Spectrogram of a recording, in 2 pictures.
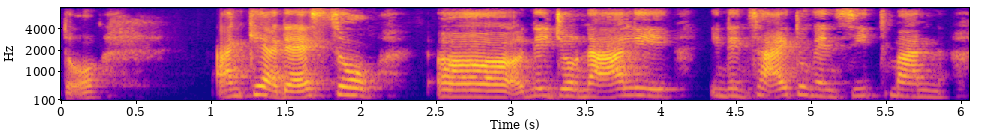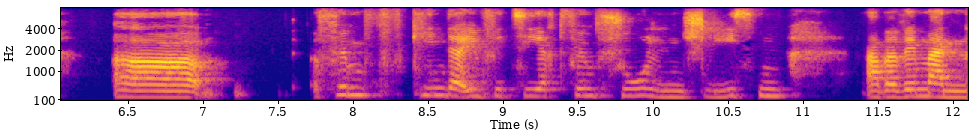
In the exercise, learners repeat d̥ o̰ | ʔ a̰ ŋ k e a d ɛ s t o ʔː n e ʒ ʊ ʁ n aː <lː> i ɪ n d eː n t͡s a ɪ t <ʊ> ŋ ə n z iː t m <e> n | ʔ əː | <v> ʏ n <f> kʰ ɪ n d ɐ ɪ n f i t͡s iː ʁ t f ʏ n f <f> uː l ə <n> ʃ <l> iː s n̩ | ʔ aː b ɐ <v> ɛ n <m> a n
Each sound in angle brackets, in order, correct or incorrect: incorrect: l, correct, incorrect: a, incorrect: f, correct, incorrect: ʃ, correct, correct, correct, correct

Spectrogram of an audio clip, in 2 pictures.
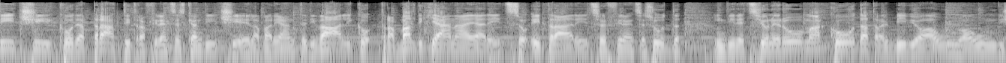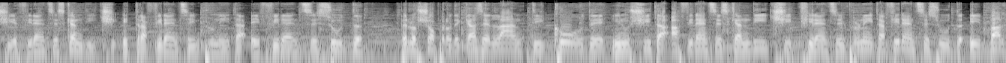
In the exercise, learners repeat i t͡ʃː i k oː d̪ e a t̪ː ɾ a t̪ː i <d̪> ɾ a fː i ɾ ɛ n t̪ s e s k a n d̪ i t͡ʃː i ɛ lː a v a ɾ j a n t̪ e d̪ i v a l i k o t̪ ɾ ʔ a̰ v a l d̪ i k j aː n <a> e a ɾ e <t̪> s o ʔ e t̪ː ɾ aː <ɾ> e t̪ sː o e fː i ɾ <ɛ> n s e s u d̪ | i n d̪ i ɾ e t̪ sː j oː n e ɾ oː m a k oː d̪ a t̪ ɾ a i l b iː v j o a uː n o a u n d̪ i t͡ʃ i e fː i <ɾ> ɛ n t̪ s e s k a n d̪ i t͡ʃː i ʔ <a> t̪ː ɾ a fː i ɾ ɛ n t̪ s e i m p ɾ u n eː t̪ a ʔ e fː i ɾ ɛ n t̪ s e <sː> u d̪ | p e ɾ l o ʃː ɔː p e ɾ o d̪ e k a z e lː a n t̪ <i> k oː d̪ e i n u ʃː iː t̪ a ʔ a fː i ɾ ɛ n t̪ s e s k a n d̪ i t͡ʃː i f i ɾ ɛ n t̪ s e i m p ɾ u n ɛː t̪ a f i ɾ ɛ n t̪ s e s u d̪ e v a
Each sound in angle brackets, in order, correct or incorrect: incorrect: t̪, correct, correct, correct, correct, correct, incorrect: e, incorrect: s, correct

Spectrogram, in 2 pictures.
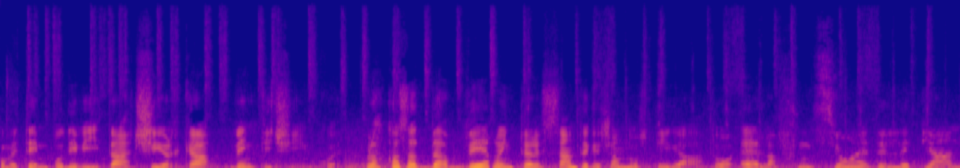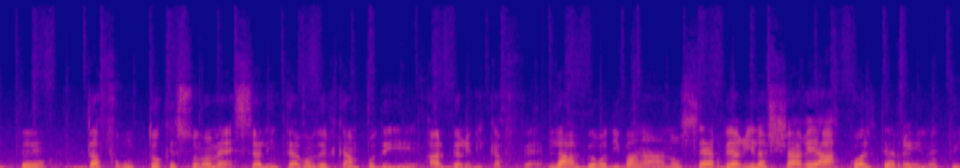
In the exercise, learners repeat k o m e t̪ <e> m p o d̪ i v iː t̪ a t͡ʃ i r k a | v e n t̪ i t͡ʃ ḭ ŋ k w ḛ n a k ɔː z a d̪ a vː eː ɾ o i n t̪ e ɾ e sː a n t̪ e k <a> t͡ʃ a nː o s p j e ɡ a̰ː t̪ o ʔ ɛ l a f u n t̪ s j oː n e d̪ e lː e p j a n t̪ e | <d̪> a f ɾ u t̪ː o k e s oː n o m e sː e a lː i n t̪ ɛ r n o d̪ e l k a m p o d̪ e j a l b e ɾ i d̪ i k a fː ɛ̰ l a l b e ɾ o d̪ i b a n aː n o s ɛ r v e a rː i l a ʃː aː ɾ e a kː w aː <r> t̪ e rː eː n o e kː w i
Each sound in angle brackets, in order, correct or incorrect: incorrect: ɛ, incorrect: e, correct, incorrect: l

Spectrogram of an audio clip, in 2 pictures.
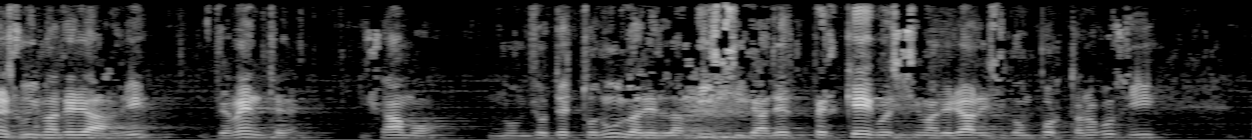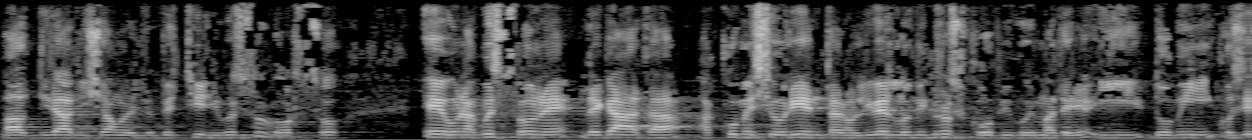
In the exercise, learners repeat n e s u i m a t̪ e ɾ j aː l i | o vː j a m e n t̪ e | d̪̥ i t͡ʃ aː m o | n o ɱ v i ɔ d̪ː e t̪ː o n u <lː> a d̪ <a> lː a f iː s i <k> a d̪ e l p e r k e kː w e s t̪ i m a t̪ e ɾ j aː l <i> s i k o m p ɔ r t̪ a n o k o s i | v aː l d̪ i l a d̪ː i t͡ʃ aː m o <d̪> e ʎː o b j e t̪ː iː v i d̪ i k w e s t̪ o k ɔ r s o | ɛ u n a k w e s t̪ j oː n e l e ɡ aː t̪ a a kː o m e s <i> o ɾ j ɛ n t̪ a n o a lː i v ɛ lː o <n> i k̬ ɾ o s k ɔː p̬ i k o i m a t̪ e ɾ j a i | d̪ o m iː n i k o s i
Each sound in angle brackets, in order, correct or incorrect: correct, incorrect: e, correct, correct, correct, correct, incorrect: m

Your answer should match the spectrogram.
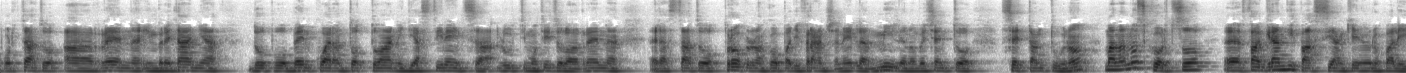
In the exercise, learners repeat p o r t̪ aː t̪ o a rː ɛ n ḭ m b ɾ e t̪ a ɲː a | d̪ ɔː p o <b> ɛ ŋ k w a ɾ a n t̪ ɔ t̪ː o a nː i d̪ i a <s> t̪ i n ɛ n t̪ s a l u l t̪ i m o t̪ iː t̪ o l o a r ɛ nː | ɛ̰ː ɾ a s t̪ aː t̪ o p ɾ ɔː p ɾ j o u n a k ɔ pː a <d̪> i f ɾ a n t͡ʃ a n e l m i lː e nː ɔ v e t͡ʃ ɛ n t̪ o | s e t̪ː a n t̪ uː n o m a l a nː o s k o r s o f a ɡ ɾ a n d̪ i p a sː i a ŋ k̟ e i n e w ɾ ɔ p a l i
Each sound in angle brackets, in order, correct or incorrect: correct, correct, correct

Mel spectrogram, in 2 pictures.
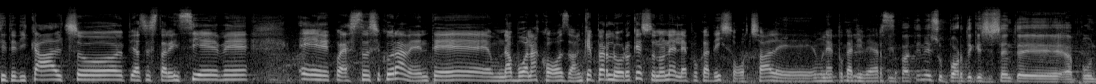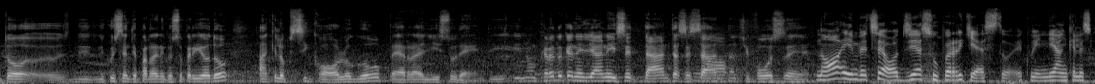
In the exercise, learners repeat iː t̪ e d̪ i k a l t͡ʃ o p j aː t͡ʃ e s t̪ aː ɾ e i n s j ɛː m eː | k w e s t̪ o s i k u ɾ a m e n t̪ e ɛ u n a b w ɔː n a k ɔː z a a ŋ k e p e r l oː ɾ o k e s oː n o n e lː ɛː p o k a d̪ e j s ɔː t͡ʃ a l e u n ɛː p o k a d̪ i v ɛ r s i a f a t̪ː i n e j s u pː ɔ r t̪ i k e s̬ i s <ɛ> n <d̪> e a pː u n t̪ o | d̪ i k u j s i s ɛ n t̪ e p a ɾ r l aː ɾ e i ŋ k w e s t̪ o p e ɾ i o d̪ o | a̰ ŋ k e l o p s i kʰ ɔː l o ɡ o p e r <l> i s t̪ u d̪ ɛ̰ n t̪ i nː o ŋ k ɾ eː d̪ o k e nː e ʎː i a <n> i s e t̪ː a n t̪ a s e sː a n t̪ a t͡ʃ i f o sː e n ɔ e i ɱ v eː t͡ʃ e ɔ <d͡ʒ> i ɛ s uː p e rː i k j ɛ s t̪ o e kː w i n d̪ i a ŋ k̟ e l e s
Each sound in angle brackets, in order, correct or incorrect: correct, incorrect: t̪, incorrect: ʎ, incorrect: nː, incorrect: d͡ʒː

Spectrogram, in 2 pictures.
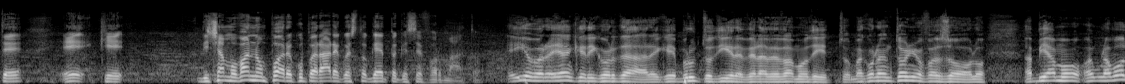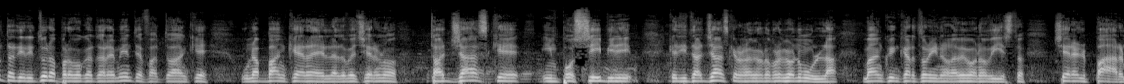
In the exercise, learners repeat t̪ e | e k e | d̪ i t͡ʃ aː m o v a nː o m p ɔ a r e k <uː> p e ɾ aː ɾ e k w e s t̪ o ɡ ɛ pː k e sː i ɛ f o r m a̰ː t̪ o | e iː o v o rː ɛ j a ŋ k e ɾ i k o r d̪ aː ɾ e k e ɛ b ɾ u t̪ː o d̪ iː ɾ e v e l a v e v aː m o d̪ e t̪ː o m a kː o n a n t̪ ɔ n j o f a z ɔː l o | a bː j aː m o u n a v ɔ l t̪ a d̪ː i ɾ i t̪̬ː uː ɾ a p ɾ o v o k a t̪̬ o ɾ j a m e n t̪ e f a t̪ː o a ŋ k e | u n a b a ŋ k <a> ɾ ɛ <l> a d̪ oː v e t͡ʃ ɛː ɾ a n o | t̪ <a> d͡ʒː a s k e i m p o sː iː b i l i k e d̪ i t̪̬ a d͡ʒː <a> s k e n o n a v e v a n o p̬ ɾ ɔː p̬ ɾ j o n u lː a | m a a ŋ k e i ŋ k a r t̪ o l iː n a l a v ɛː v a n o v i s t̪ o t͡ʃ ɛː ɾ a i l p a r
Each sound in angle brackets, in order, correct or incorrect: incorrect: u, incorrect: e, incorrect: lː, correct, correct

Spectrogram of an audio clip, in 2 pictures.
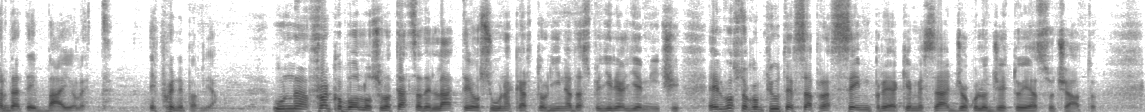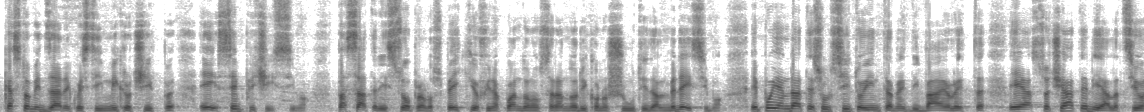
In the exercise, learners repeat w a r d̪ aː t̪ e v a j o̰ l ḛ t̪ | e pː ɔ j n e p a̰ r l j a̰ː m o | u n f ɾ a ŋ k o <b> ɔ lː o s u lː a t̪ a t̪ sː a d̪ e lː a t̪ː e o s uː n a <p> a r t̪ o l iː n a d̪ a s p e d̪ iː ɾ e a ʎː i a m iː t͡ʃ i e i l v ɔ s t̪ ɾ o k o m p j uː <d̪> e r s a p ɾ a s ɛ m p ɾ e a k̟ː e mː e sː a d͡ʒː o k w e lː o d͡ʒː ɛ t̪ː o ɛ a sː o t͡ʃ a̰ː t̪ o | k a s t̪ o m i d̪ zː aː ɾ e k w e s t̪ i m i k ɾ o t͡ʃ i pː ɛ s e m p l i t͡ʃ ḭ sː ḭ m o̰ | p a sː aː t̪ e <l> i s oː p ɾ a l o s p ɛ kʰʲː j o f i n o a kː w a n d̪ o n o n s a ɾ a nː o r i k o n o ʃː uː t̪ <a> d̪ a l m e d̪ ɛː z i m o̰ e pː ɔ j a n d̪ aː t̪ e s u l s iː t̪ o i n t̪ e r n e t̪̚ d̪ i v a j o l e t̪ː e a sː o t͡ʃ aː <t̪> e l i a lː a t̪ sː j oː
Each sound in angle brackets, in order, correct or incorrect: correct, incorrect: k, incorrect: t̪, correct, incorrect: i, correct

